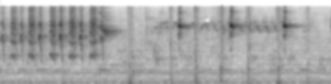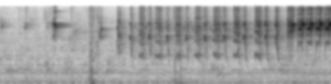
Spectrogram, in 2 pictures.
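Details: Crimson sunbird song meant as a lure to draw song and responses from birds: quick, high chirps, then spaced thin whistles with short pauses, then a renewed fast twittering run rising to a shrill, dense burst at the close.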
